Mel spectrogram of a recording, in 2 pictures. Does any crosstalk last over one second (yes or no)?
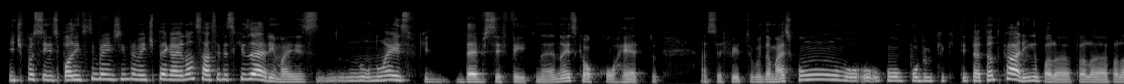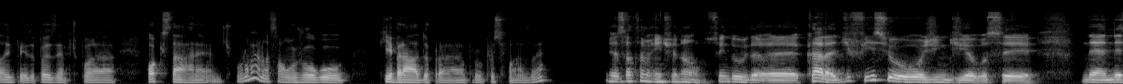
no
